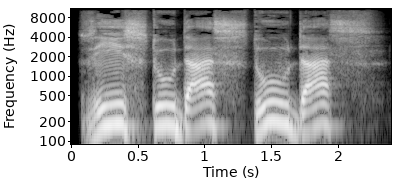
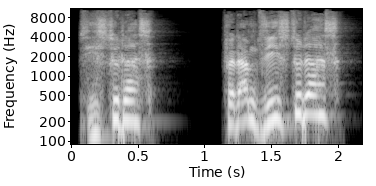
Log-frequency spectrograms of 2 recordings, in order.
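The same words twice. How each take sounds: First: Slow, higher, far-off echo; like the mountains calling it back. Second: Much higher, voice cracking hysterically; half-mad hysterical cry of relief. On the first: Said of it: "hallte es". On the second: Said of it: "Er lachte hysterisch. Seine Stimme überschlug sich". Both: Acted.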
